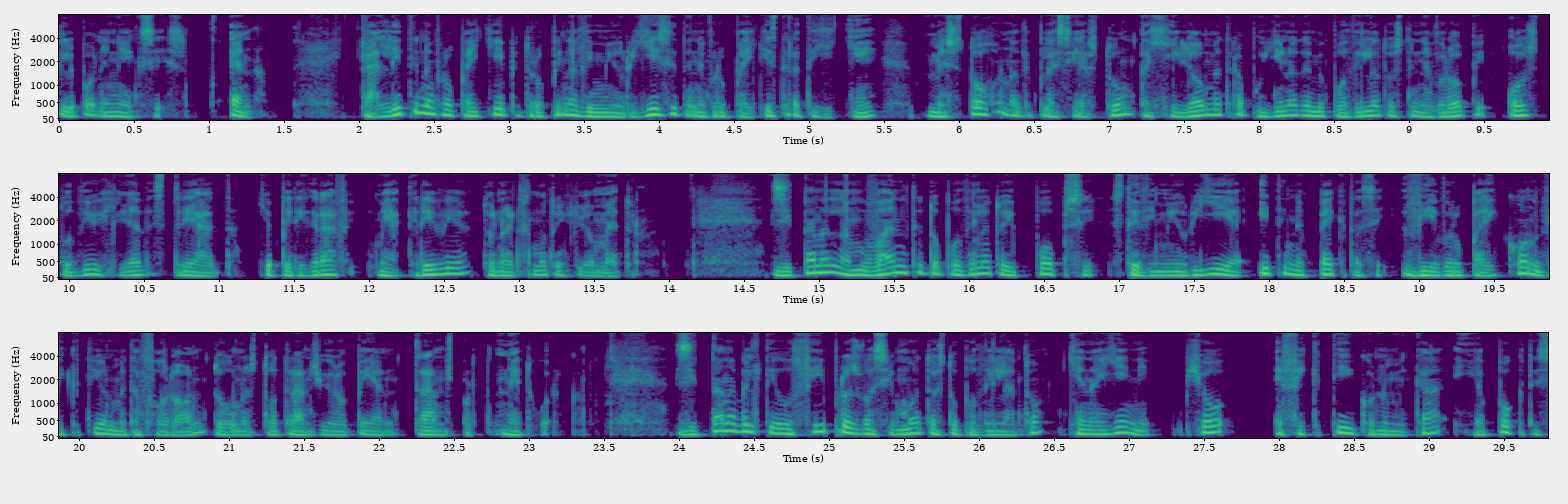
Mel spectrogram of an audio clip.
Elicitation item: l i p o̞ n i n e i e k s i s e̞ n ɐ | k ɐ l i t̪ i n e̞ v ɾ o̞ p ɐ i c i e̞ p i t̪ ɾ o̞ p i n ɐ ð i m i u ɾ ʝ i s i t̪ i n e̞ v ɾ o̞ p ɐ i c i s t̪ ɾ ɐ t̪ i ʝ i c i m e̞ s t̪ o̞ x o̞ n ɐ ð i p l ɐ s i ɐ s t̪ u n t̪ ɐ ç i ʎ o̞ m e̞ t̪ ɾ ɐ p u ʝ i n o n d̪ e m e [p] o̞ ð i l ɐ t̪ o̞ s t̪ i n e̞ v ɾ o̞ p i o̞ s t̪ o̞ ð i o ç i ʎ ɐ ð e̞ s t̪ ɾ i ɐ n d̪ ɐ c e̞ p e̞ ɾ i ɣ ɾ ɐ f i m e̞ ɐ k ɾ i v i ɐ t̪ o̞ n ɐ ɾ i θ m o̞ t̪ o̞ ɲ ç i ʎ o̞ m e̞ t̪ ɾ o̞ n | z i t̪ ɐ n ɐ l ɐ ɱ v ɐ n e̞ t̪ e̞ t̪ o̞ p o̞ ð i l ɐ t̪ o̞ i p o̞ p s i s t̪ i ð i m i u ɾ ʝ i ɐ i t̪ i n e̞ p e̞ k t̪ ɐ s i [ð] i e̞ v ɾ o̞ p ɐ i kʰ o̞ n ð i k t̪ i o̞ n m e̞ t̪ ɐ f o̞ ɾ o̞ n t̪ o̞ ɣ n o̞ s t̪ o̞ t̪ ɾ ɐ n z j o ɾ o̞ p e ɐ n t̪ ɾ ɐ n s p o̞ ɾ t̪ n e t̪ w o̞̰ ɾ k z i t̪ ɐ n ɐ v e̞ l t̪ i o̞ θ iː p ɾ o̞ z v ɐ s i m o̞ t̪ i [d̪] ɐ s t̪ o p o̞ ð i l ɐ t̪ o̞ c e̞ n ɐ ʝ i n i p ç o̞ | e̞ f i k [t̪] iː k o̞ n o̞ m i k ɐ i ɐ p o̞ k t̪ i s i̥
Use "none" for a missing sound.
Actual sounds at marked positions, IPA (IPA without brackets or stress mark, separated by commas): p, ð, t̪, t̪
